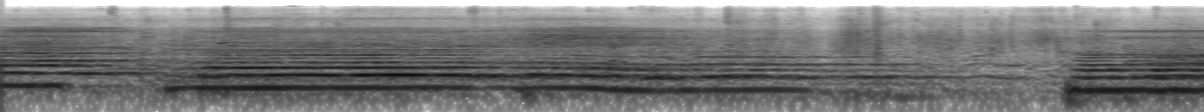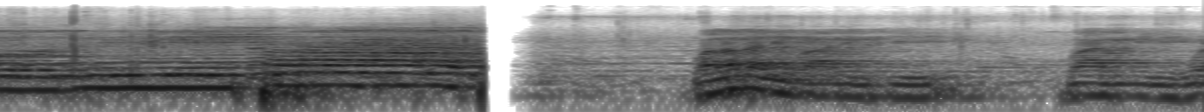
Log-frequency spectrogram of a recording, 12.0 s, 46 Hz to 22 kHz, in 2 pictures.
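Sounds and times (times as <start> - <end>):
slow devotional chant: 0.0 - 8.5.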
